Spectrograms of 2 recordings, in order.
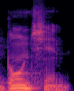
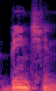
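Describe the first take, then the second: First: The name is said in an anglicized way. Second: The name is said the local Brazilian way.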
